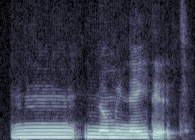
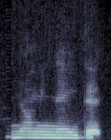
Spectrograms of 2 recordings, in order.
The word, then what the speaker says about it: nominated: So Nestor, how do you pronounce this verb? Nominated. Nominated. Yes, because with it.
